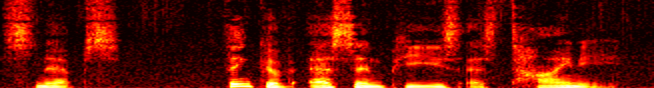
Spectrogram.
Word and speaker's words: SNP: These algorithms compare hundreds of thousands of single nucleotide polymorphisms or SNPs pronounced snips.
